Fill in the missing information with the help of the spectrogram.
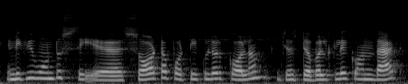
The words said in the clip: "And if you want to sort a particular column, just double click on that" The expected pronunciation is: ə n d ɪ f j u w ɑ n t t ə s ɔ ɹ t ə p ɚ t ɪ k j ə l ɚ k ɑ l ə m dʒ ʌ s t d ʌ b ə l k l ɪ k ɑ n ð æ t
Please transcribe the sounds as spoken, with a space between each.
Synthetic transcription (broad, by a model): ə n d ɪ f j u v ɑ n t s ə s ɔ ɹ t ə p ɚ t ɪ k j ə l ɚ k ɑ l ə m dʒ ʌ s t d ʌ b ə l k l ɪ k ɑ n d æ t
